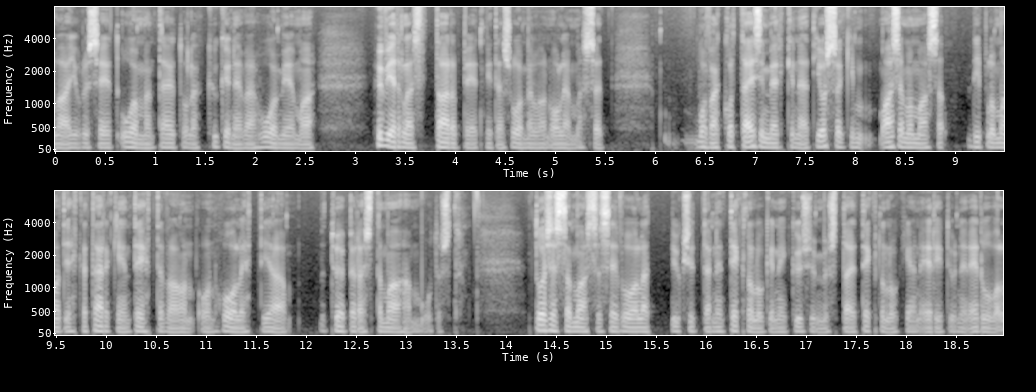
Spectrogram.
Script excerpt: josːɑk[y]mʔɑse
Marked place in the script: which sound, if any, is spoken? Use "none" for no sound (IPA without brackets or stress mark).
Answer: i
